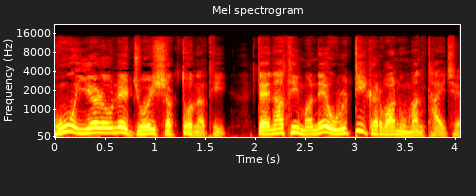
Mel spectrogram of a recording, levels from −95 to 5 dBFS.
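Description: The whole speech clip has a grainy, hissy top end, with nothing above 14.2 kHz, likely Vorbis compression at a low bitrate, maybe around 34 kbps, turning fine treble detail into noise.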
